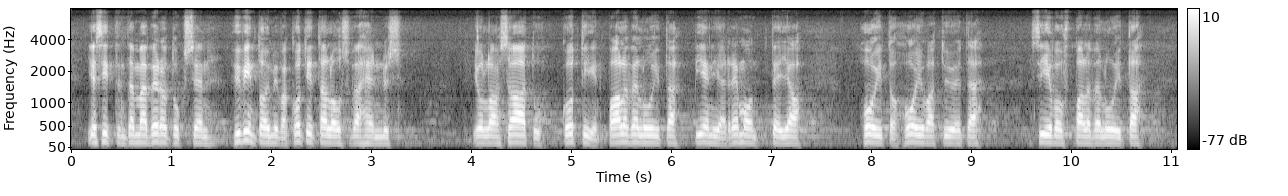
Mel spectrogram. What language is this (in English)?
Finnish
